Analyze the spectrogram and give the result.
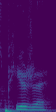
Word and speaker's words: Piaget: I'm also very impressed at how quickly you pronounce Piaget. Like, you just pronounce it very French, very good, and like very quickly.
